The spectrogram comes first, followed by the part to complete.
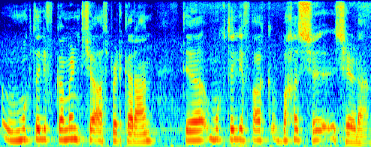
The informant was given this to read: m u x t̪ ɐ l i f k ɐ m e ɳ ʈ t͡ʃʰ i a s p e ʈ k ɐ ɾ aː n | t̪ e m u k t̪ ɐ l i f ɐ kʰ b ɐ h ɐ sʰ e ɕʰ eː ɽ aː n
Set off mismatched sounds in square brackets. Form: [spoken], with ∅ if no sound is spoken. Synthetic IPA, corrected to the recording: m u x t̪ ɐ l i f k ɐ m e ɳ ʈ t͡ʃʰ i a s p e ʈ k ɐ ɾ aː n | t̪ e m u [x] t̪ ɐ l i f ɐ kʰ b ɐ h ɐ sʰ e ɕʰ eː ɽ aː n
